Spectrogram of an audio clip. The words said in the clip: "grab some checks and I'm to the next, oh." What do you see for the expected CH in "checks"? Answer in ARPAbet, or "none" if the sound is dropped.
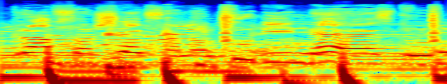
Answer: SH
